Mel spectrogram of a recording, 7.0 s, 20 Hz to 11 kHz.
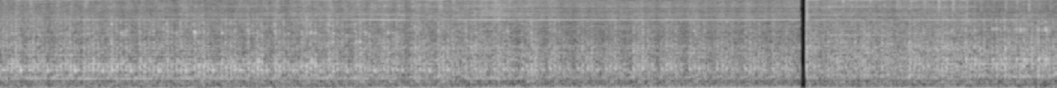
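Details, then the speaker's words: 1962 Kenworth with a Cummins Big Cam diesel, abandoned 18 years, first start fed from a jug bypassing the filter: a deep, steady diesel clatter at an even idle with no misses. It has oil pressure and runs healthy. "She fires like a kitten, folks. It's got oil pressure."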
